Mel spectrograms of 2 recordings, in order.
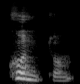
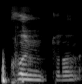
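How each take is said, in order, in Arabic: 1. النون مدغمة تماماً في الكاف. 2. النون مخفاة مع غنّة أنفية. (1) "أنا لو سأدغم النون عند الكاف مثلا حتكون إيه كنتم" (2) "النون لا تظهر، النون مخفاة، في نفس الوقت إنه النون ليست مدغمة"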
